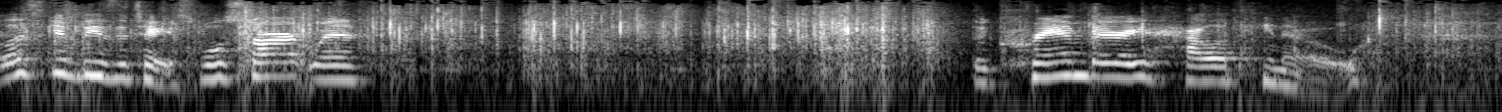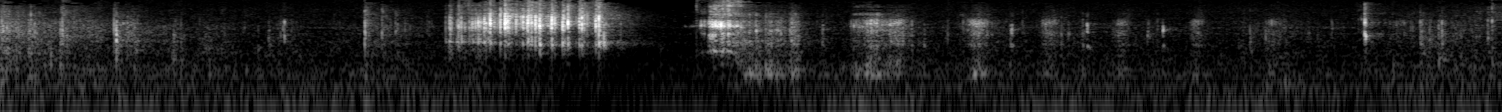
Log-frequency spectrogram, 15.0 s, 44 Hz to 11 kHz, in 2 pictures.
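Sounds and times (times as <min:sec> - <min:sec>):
crisp crunching of pork rind: 0:01.3 - 0:04.8, 0:08.9 - 0:15.0.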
